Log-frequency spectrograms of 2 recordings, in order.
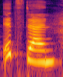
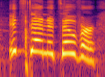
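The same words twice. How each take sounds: First: Said in the usual way. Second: High, loud and triumphant; excited declaration. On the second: Retold or imitated. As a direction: announce it with glee. Triumphant retelling of her answer.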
